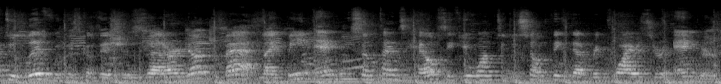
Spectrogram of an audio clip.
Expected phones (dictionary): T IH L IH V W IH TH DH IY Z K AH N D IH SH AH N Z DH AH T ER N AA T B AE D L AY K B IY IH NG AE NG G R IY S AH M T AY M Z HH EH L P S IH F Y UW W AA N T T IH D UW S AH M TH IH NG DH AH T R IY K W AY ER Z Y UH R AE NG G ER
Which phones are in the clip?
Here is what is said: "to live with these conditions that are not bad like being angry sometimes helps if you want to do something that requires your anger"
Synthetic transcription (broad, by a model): T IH L IH V W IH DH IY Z K AH N D IH SH AH N Z DH AH T ER N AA T B AE D L AY K B IY IH NG AE NG G R IY S AH M T AY M Z HH EH L P S IH F Y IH W AA N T T IH D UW S AH M TH IH NG DH AH T R IY K W AY ER Z Y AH R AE NG G ER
